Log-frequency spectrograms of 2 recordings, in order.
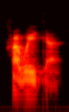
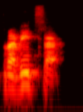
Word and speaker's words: Pravica: Yeah, the last name is pronounced Pravita, which is, well, I guess, like pizza. The W is pronounced as a V, but I mostly just go as Adrian as well. And that's easier for some folks, so... Either one, but Pravica would be the correct pronunciation.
